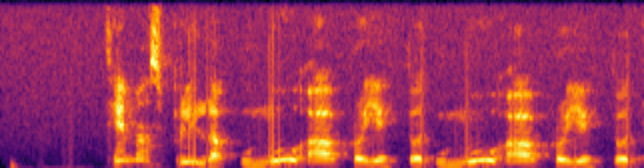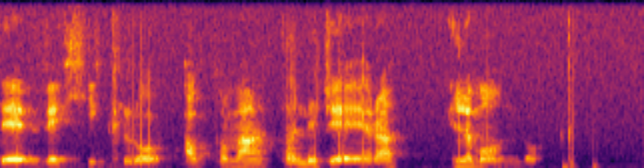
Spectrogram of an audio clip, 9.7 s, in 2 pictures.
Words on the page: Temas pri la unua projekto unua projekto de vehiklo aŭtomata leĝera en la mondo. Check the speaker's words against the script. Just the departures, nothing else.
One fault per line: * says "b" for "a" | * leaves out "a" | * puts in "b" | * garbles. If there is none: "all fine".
all fine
